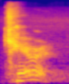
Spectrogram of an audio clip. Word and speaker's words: Karen: Karen? Yes. Rhymes with Marin.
